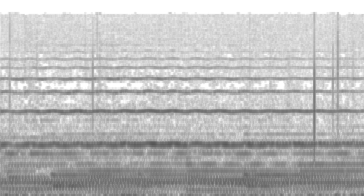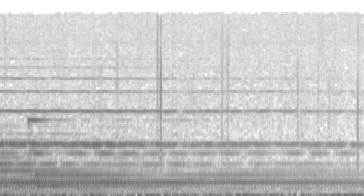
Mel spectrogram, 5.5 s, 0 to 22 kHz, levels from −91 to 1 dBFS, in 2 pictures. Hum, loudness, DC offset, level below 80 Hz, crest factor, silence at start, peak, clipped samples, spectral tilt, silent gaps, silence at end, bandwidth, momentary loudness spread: none; -35 LUFS; under 0.1%; -54 dBFS; 28 dB; 0 s; -8 dBFS; under 0.1%; -4 dB/octave; none; 0 s; 17 kHz; 13 LU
